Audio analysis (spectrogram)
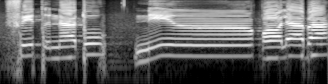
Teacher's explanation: آگے چھوٹے نون کو بڑے نون کے ساتھ ملائیں گے، اور یہ نون ساکن کلرفل ہے، ناک میں آواز پیدا کریں گے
